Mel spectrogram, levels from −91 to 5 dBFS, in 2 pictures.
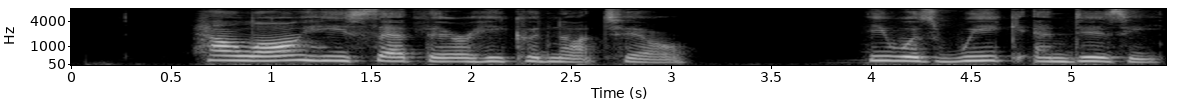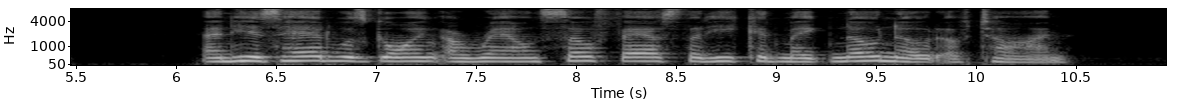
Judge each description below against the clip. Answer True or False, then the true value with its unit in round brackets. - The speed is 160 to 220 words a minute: True (165 wpm)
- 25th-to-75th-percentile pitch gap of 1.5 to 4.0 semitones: True (2.8 semitones)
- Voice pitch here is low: False (205 Hz)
